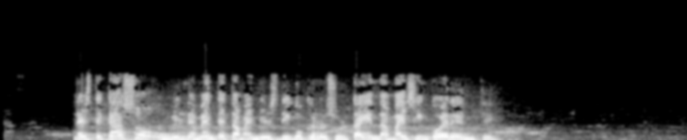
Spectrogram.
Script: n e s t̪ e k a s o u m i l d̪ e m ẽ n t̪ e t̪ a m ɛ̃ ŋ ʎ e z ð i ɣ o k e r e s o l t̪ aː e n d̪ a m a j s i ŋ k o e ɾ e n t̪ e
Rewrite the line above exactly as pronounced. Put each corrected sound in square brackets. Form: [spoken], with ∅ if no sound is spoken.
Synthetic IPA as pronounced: n e s t̪ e k a s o u m i l d̪ e m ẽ n t̪ e t̪ a m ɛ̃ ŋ ʎ e z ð i ɣ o k e r e s [u] l t̪ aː [i] n d̪ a m a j s i ŋ k o e ɾ e n t̪ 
